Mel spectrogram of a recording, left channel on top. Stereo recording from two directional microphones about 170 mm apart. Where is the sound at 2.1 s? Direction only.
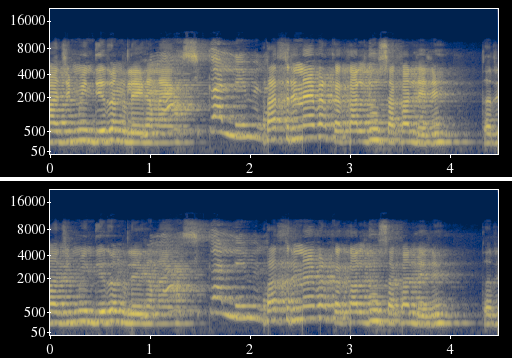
5° left (ahead or behind).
